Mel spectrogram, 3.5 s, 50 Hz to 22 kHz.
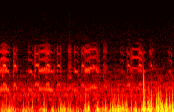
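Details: Flock of common cranes near Berlin, Germany, on 25 February 2016, giving overlapping, rolling trumpet calls in quick succession over a heavy low rumble of wind or distant traffic.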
